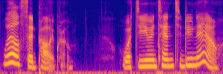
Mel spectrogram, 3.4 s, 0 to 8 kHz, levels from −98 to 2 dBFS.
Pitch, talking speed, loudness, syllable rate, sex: 235 Hz, 180 wpm, -17 LUFS, 5.3 syllables/s, female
